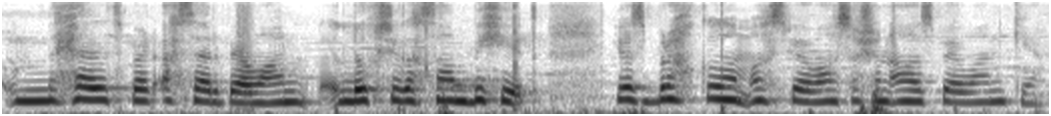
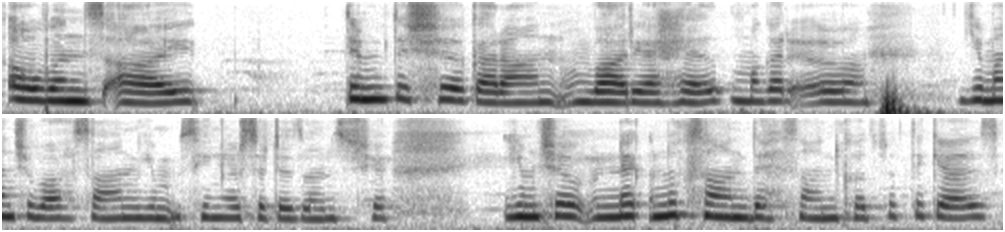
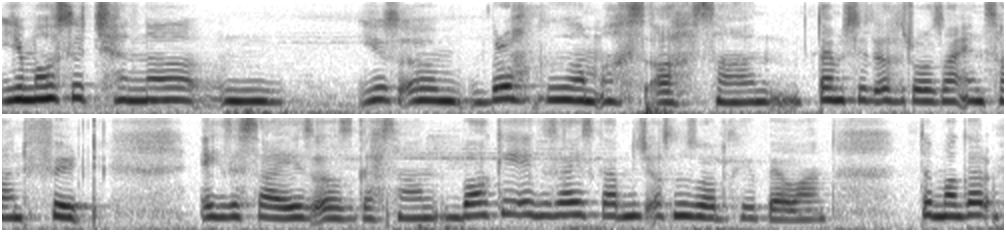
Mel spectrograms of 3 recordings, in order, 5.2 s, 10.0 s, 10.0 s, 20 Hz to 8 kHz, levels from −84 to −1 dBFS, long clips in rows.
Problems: constant background noise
